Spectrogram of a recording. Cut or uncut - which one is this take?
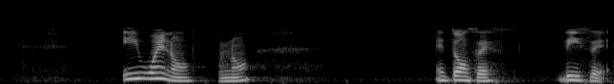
cut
